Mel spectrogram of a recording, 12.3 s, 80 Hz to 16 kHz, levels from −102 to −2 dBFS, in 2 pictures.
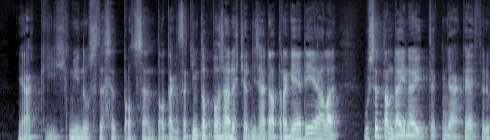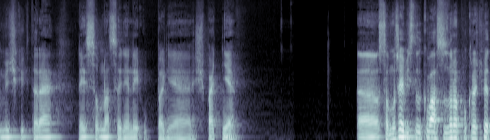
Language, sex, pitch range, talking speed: Czech, male, 90-115 Hz, 135 wpm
